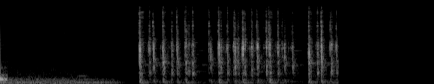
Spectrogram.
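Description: Computer keyboard typing sound effect: a quick run of keystrokes lasting about two seconds, starting about a second and a half in after a brief dropout, with a short pause near the end before it cuts off suddenly.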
